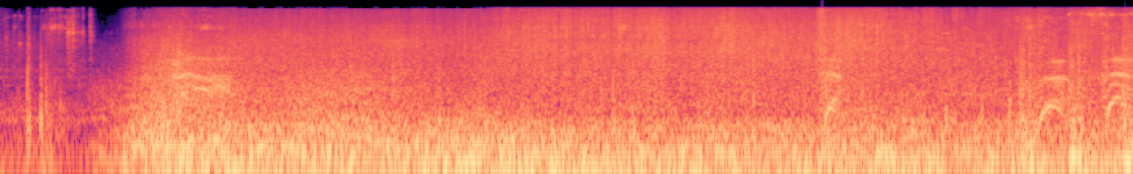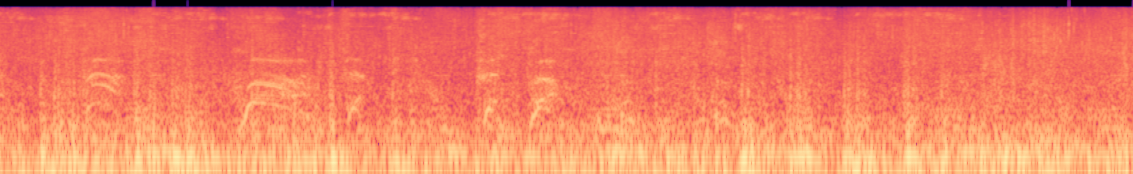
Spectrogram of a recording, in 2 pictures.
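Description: Blades slash and strike repeatedly in a fierce fight, with loud impacts.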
